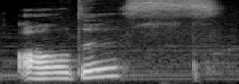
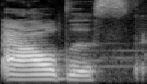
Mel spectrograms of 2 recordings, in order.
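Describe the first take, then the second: First: The name is said carefully with every sound clear. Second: The name is said quickly with its sounds reduced. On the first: This is the pronunciation the character's creator wants. "I'm pretty sure that's how she wants me to pronounce it" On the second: This is what slips out when talking too fast. "that last one is what comes out when I speak too fast"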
